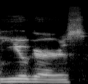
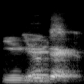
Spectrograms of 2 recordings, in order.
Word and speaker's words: Uyghurs: they're called Uyghurs. Uyghurs. It's spelled U-I.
